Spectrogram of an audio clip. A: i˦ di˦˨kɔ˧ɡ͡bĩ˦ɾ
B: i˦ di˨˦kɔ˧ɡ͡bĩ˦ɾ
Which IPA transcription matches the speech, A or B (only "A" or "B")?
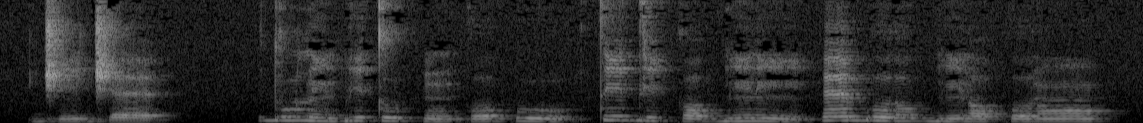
A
